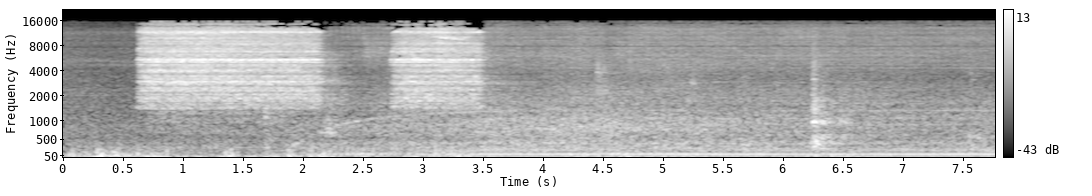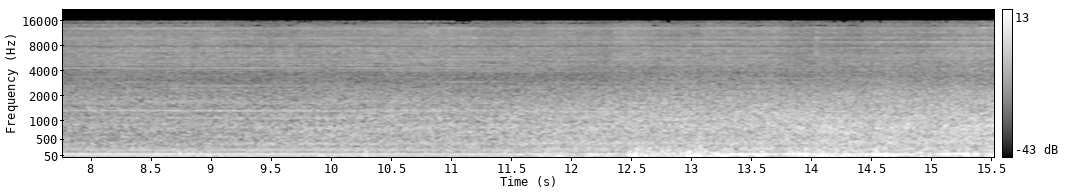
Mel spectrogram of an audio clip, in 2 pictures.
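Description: Standing electric railcar of the Echizen Railway MC6101 series: two loud bursts of hissing air in the first few seconds, then a steady low hum from its onboard equipment, with a single click about six seconds in.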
